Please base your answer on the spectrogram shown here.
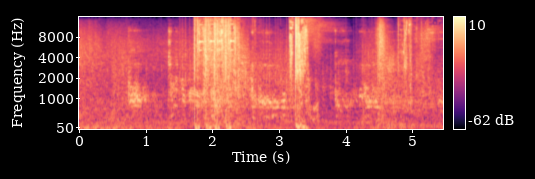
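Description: Mortar fire and gunfire erupt in the Mass Effect 3 Legendary Edition video game, with loud booming blasts and rattling volleys over constant battle noise while voices speak.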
